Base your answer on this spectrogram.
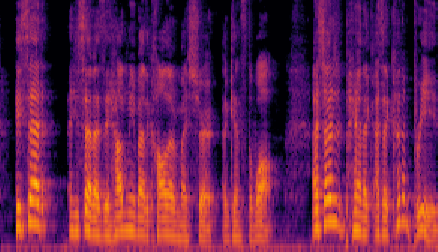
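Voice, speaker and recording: Talking at a very fast pace, a man uses a fairly high pitch with very wide pitch swings and vocal fry. The recording is very clean, with a silent background. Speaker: streamer reading own stories. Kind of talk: reading aloud. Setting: live stream. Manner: halting, with fillers and repeats.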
